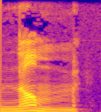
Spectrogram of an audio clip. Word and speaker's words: numb: 근데 그곳이 어디냐면 where I've become so numb 이라고 했습니다. 끝부분에 발음된 numb이라는 거 철자는 n-u-m-b라는 철자죠. 예, B가 묵음 처리가 되는 거고요.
